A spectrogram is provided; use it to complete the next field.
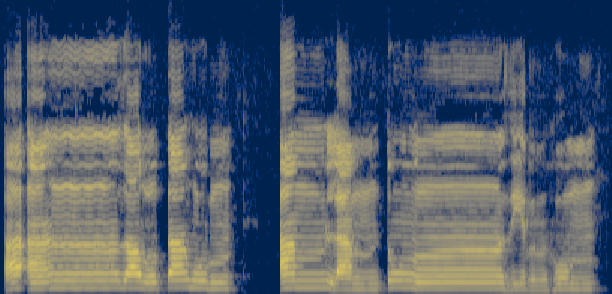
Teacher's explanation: یہاں پر ہم نے اخفاء کرنا ہے، آواز کو ناک میں چھپا کر پڑھیں گے۔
